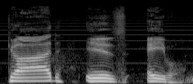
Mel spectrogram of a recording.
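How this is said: It is said with strong, believing conviction.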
